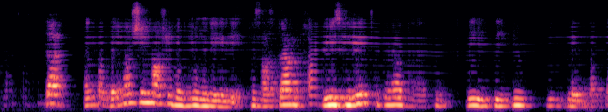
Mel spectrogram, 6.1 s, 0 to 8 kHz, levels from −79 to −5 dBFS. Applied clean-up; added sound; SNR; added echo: neural mask model DeepFilterNet 3.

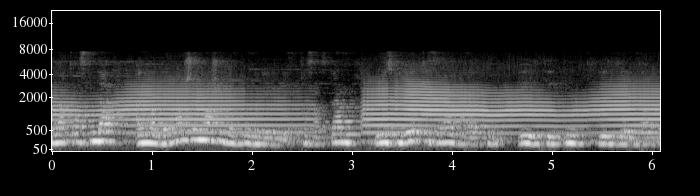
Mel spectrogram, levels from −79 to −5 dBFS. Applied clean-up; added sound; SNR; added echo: none; Trumpet; 2 dB; reverberation time 0.7 s.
